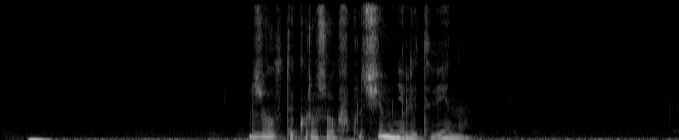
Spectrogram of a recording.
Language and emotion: Russian, sad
